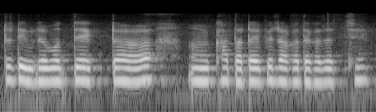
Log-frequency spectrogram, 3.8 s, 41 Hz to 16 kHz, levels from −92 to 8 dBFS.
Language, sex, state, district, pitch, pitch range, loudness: Bengali, female, Tripura, West Tripura, 215 Hz, 210-225 Hz, -15 LUFS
